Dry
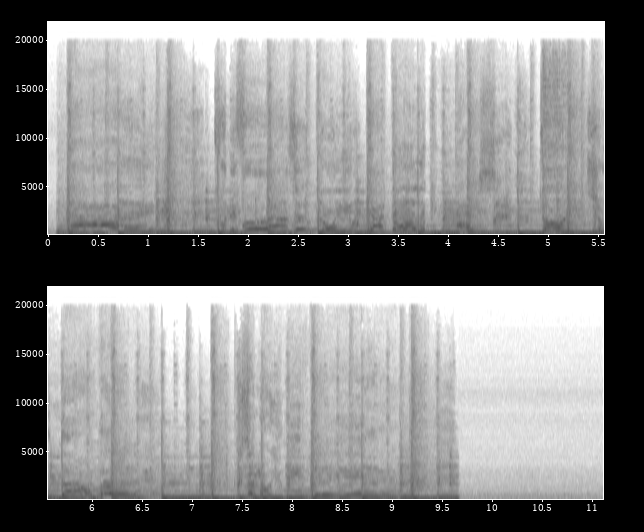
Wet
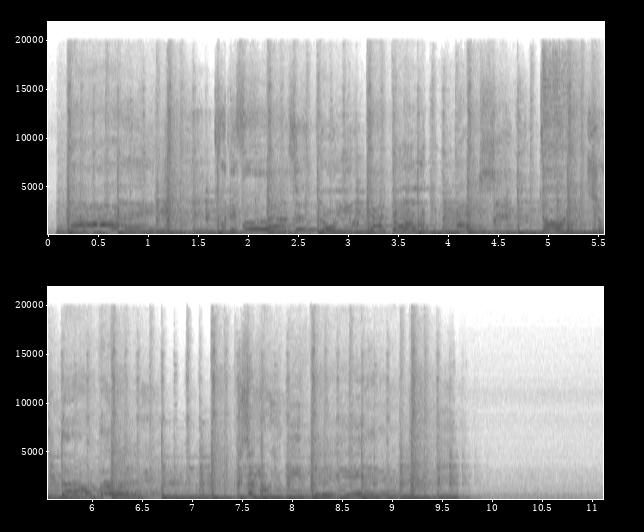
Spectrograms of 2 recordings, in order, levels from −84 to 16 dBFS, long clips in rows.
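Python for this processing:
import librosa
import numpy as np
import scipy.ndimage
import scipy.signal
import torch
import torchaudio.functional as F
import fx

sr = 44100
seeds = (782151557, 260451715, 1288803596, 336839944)

y = fx.echo_feedback(x, sr, ms=124, feedback_pct=36, wet_db=-11)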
